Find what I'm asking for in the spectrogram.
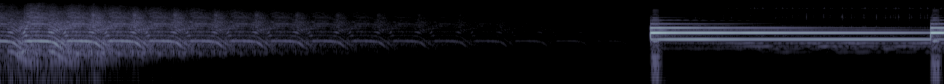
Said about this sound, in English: I now have bells ringing out behind me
